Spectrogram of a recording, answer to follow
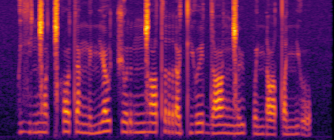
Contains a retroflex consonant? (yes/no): no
